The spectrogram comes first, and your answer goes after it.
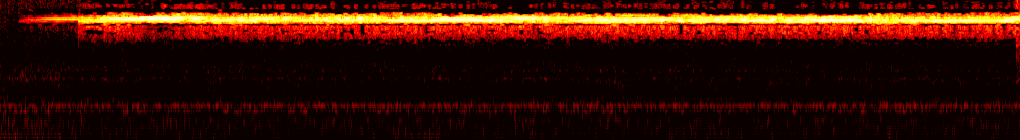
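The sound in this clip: A researchers' recreation of the mysterious sonic attack noise tied to an illness: a piercing, cricket-like high-pitched whine that starts after a brief quiet moment and then holds loud, steady and unbroken to the end.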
